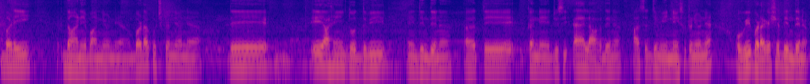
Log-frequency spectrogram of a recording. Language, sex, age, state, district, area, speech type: Dogri, male, 18-30, Jammu and Kashmir, Jammu, urban, spontaneous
